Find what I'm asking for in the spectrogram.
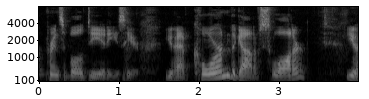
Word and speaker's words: Khorne: Nope, it's spelled K-H-O-R-N-E. – Oh, but it still sounds like corn, like maize. – I did not mispronounce it. I pronounced it 100% correctly. It sounds exactly like the food and or band.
